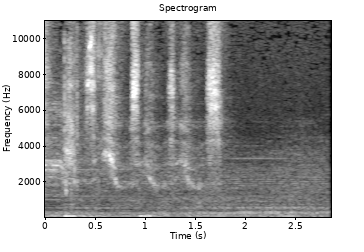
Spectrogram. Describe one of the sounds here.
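Keys on a handheld electronic device beep as they are pressed.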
